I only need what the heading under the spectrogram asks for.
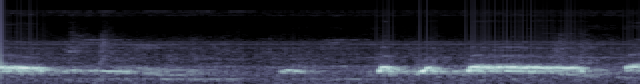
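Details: Two captive decoy doves in a calling duel, one starting as the other stops, give low, hollow cooing notes in short bursts that swell into a longer run.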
